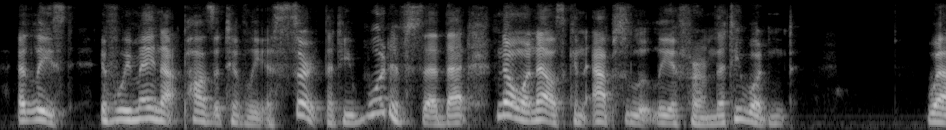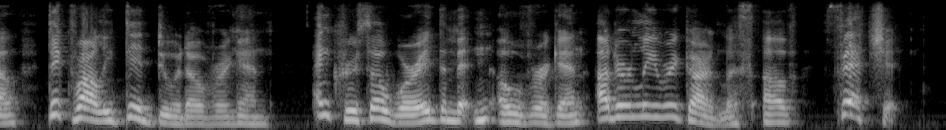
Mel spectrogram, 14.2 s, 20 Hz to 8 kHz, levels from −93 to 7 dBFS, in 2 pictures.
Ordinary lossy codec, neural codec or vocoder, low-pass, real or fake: Opus, 24 kbps; none; 7.2 kHz; real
